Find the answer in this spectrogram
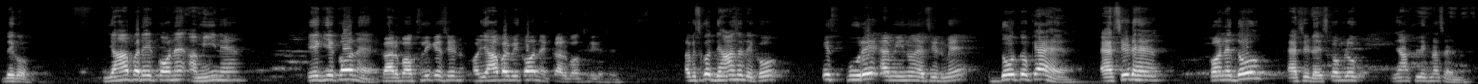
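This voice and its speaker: A man's voice: high voice, lively intonation, normal speed. A man teaching a classroom lecture who keeps firing rhetorical questions and drilling the answers back. He jokes with the students and calls on them by name. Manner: constant rhetorical questions, call-and-response drilling; jokey, teases and calls on students.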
